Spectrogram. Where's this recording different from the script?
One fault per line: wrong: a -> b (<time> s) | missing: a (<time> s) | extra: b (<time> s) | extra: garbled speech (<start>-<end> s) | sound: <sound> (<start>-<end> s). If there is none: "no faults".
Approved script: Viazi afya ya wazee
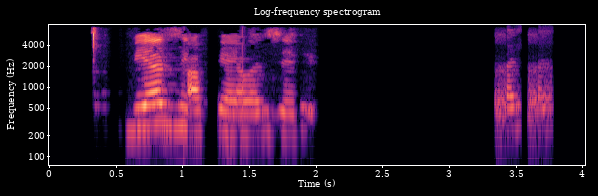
sound: laugh (3.3-3.8 s)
